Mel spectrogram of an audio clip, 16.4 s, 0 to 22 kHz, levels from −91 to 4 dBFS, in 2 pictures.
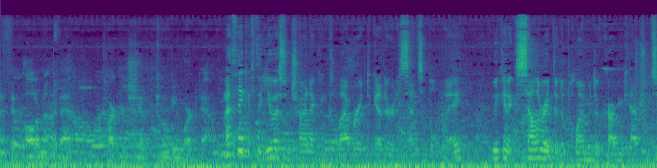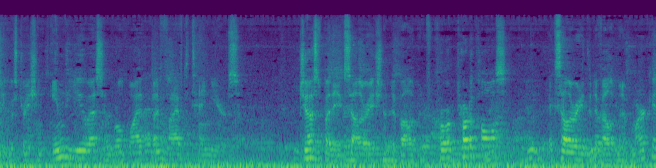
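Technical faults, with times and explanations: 0.66–0.72 s, damaged data in a compressed stream: corrupted bytes derail the decoder for about 54 ms, so it misreads frames and hunts for the next header, giving a brief glitch; a spectrogram shows a smeared broadband or blocky burst, and the waveform a short jagged discontinuity.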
